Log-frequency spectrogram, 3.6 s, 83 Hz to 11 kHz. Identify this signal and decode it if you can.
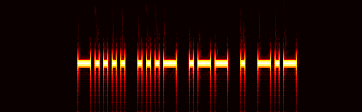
Morse code, heard as a keyed tone, about 28 wpm, 700 Hz. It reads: 6VWEK
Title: Code Groups - 5 Letter:Numbers - 28wpm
